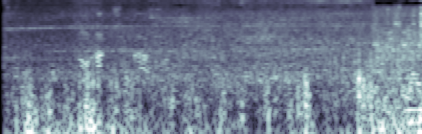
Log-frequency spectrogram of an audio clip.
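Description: Outdoor city street ambience: wind buffeting the microphone over a low, uneven rumble of traffic, with two short high chirps about a second in.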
